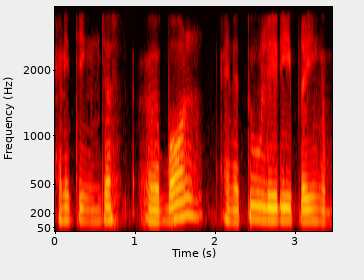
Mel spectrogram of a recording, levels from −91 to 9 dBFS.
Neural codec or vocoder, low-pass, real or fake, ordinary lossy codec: codec, 16 kHz, 6 kbps, DAC; 3.6 kHz; fake; AAC, 16 kbps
